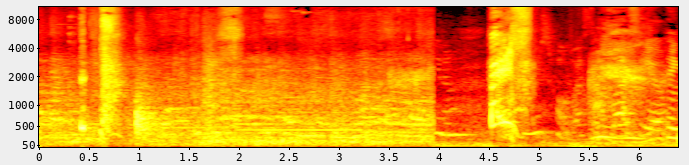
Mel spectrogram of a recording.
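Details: Sneezing from a short sneezing compilation, with music and brief speech in the background.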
